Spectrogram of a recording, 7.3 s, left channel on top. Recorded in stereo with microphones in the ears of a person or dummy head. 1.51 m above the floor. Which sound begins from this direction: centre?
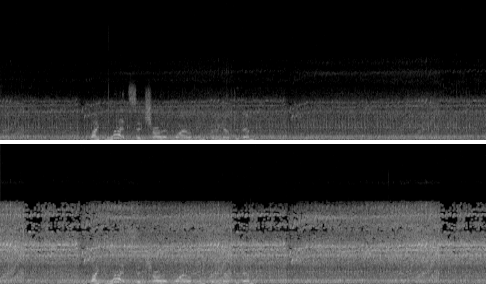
A woman speaking, at 1.3 s.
